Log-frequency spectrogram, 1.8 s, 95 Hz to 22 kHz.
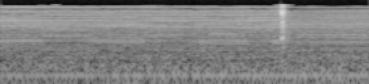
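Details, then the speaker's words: Goodman package unit, heat running at 44 A on 10 kW strips: steady coarse electrical buzz over the unit hum from an old pulled-in heat-strip contactor, not the new one; it needs replacing. "okay i thought it was my new contactor but it's not it's that old one that's making that noise so that contactor needs to be replaced too"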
